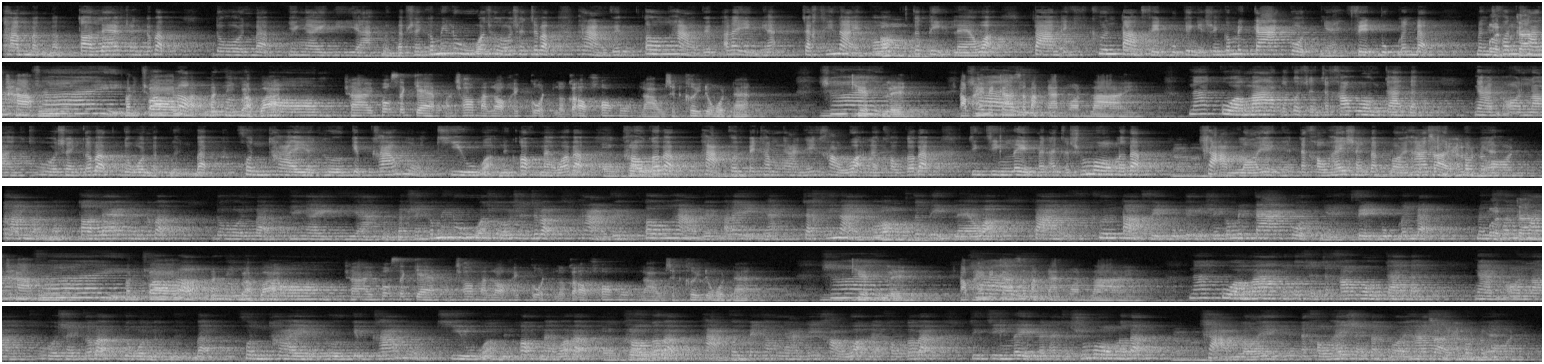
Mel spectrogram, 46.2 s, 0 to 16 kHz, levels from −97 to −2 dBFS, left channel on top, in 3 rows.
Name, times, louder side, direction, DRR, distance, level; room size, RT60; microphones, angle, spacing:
voice 1, 0.0-1.6 2.1-7.7 8.0-9.9 10.3-14.3 14.7-15.5 15.8-18.7 23.6-24.2 25.1-25.8 27.3-29.6 30.1-37.5 37.8-42.2 42.8-45.7, left 2 dB, 65° left, 5 dB, 0.7 m, -28 dB
voice 2, 8.8-9.2 14.8-16.1 16.6-18.2 18.8-22.9 23.6-24.4 25.0-26.8 36.8-38.2 42.5-42.9 44.5-44.7 44.9-45.9, left 4 dB, 25° left, 10 dB, 0.3 m, -29 dB
9.5 x 4.2 x 5.6 m, 2.2 s
head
